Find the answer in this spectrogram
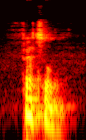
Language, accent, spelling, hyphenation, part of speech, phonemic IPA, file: English, Southern England, fettle, fet‧tle, noun / verb, /ˈfɛtl̩/, LL-Q1860 (eng)-fettle.wav
- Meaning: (noun) 1. A state of physical condition; kilter or trim 2. One's mental state; spirits 3. Sand used to line a furnace 4. A seam line left by the meeting of mould pieces 5. The act of fettling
